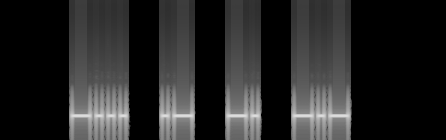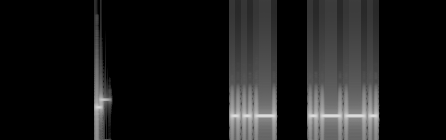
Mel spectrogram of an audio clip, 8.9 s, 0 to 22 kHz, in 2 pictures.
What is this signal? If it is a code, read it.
Morse code, heard as a keyed tone, about 20 wpm, spaced as for 14 wpm, 700 Hz. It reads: BANK UP
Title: 199 Lesson 32f - Letter k - Words 20wpm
